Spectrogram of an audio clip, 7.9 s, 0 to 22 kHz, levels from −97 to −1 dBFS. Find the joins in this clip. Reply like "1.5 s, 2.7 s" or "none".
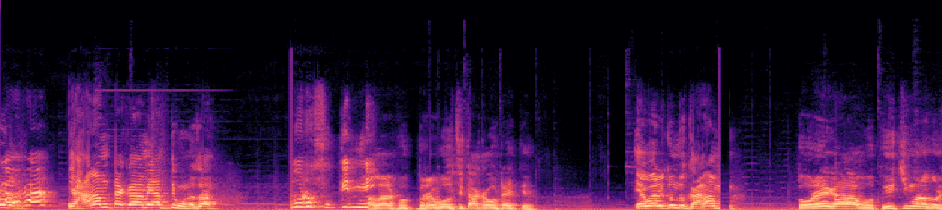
2.4 s

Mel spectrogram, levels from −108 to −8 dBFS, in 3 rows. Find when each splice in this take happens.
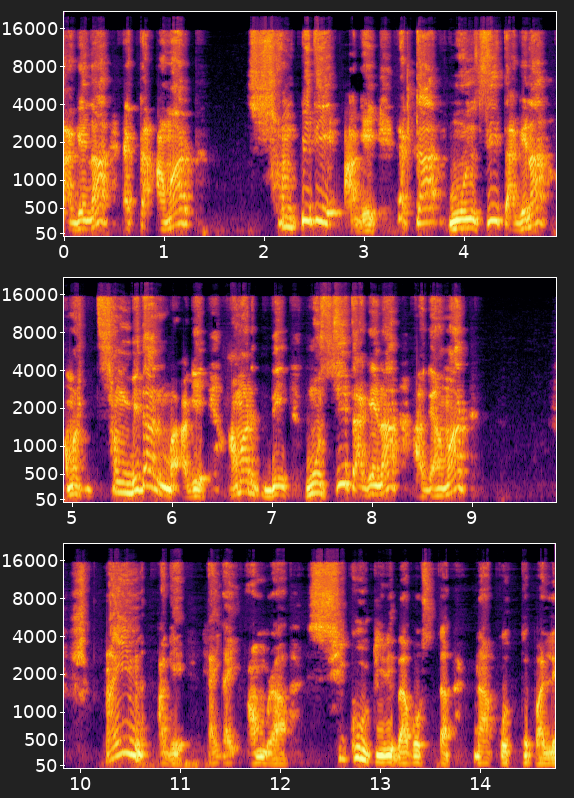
11.2 s

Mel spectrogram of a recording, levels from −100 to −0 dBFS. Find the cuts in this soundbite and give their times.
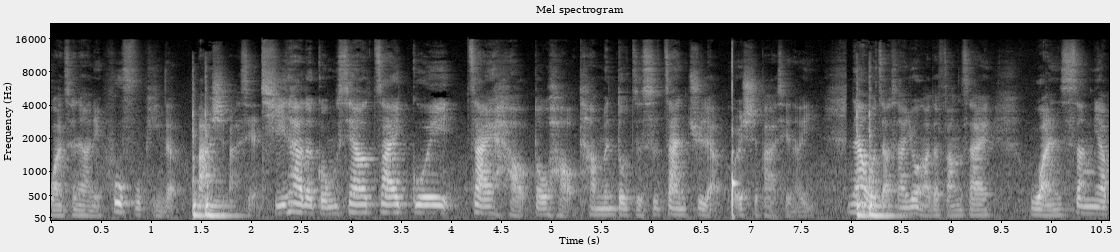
7.9 s

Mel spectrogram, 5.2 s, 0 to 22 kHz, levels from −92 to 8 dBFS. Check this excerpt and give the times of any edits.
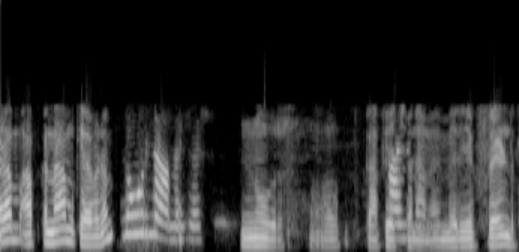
1.2 s

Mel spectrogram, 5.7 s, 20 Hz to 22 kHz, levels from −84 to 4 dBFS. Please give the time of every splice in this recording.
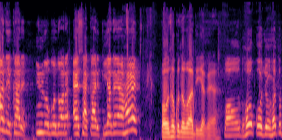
2.8 s

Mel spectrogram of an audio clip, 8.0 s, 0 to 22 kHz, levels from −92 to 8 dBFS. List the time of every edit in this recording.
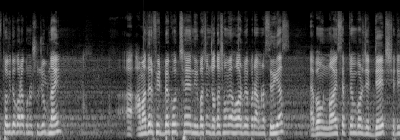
none

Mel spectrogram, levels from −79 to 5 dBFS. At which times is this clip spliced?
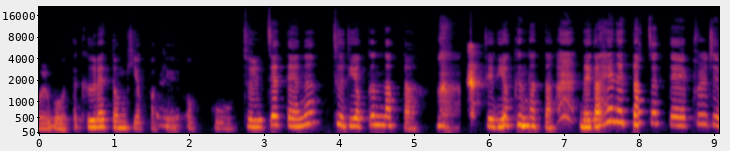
8.0 s

